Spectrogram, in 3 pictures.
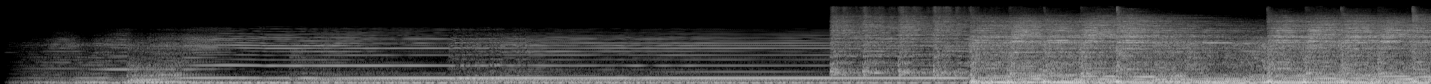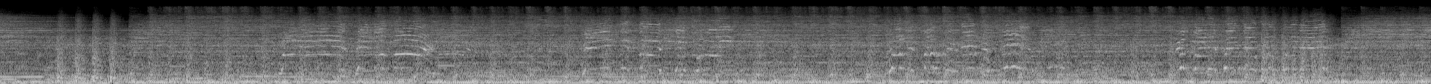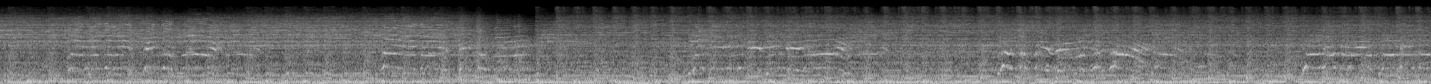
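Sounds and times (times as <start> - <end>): sustained electric guitar tone: 0.1 - 42.9
punk band playing loudly: 8.3 - 42.9.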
